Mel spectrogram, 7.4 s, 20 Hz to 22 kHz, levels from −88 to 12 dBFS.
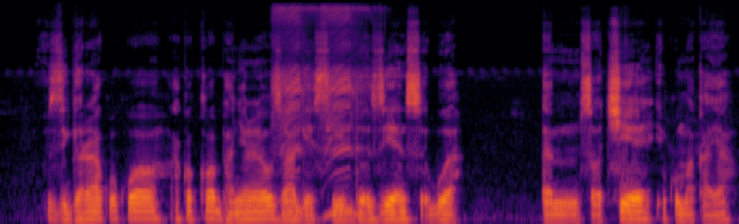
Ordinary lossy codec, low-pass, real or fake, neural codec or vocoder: none; none; fake; vocoder, 48 kHz, 128 mel bands, Vocos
